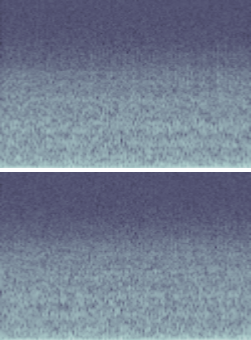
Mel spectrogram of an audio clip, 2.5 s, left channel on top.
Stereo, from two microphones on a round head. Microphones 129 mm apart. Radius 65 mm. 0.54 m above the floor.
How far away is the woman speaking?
I don't hear a woman speaking.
